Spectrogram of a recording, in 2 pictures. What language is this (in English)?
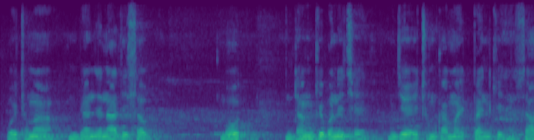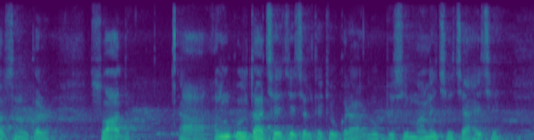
Maithili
